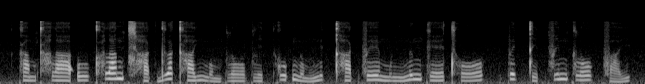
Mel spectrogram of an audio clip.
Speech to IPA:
ka˧mkʰlaː˧ʔuː˧ kʰla˥˩nt͡ɕʰa˨˩k̚ dɯ˥˩a̯kʰa˦˥j ŋo˨˩mploː˧pli˨˩t̚ ku˦˥ʔ no˩˦mŋe˥˩k̚ tʰa˦˥k̚feː˥˩mɯ˧ŋ nɯ˥˩ŋkeː˦˥tʰoː˦˥ | pe˥˩k̚ti˨˩t̚fi˥˩n kloː˥˩k̚fa˩˦j

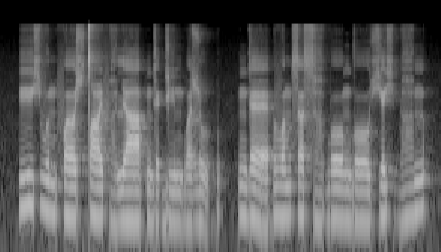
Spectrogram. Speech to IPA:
iːçvɯm fʌːçtˤiːfa̤ lʲaːpŋɡe ɡimbʌɮup | ŋɡɛ | vʌmsʌsa̤ boːŋɡoːçeç ba̤m

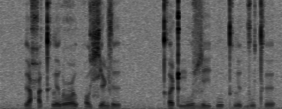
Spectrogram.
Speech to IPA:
ʔɘħə kʰlɘwʕu hɔ ɕɨɳzɨ | kʰʌʈ mu ɮi ʔukʰlɨ ɡutʰɘ

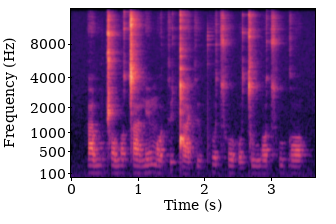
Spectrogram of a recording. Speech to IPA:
a˨wu˨ǁɔ˨ wɔ˨ǀa˨ne˨˦ mɔ˨kʲʊ˦ ǃa˨kʲu˨ pʰʊ˦ t͡sʰo˦ʔo˨ǀu˦wɔ˦ t͡sʰu˦ɡɔ˦

